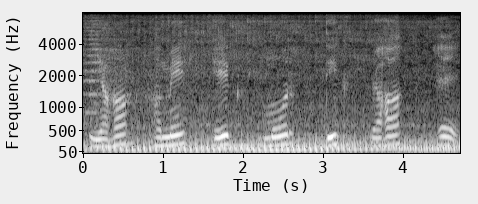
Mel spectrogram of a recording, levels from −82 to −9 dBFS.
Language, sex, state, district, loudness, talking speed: Hindi, male, Madhya Pradesh, Dhar, -16 LUFS, 90 wpm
